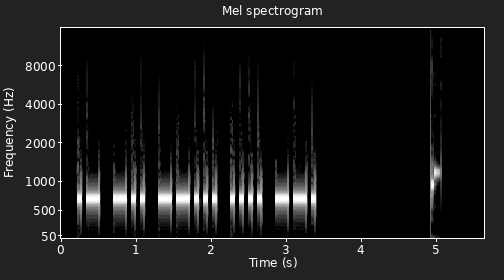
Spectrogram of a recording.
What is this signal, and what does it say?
Morse code, heard as a keyed tone, about 20 wpm, 700 Hz. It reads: AD7HG
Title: USA Callsign DE Callsign - 5 Characters - 20wpm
